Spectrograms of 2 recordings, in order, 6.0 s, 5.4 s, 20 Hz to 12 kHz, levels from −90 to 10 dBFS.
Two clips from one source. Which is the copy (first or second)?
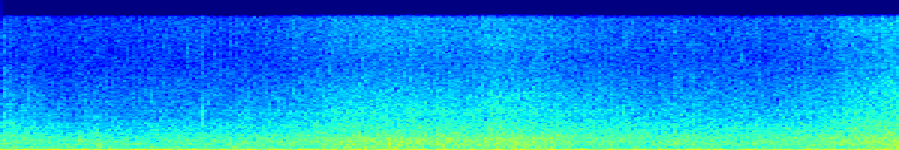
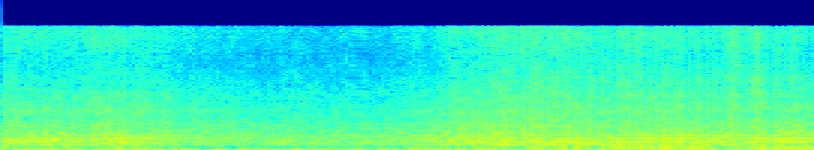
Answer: second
